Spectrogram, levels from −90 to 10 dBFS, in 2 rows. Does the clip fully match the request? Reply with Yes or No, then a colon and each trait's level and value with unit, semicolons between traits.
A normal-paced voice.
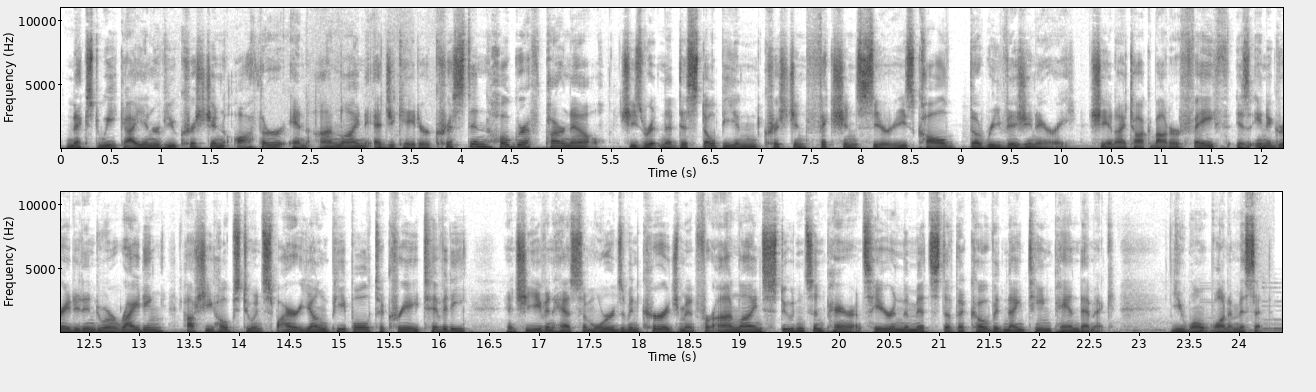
Yes: average, 170 wpm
